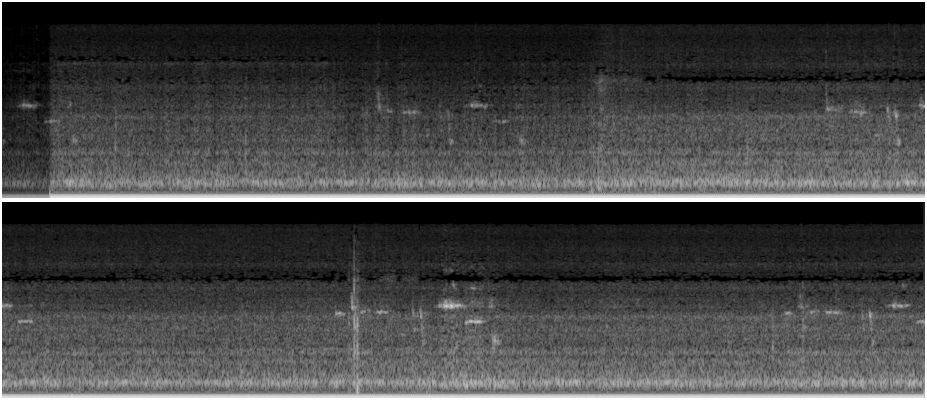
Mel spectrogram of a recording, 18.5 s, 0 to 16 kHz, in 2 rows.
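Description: Shortwave radio reception of Radio New Zealand International's interval signal on 11780 kHz. Short, faint high chirping notes come every few seconds through loud, steady static and hiss with a low hum, cutting in about half a second in.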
